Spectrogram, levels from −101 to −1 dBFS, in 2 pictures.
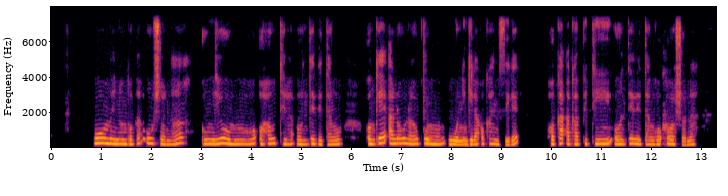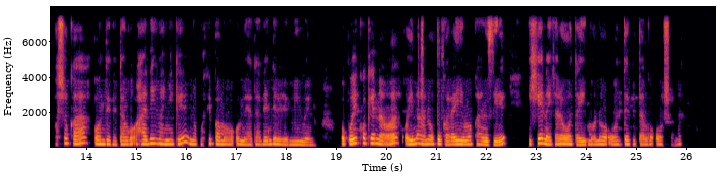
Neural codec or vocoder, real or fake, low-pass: none; real; 7.2 kHz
